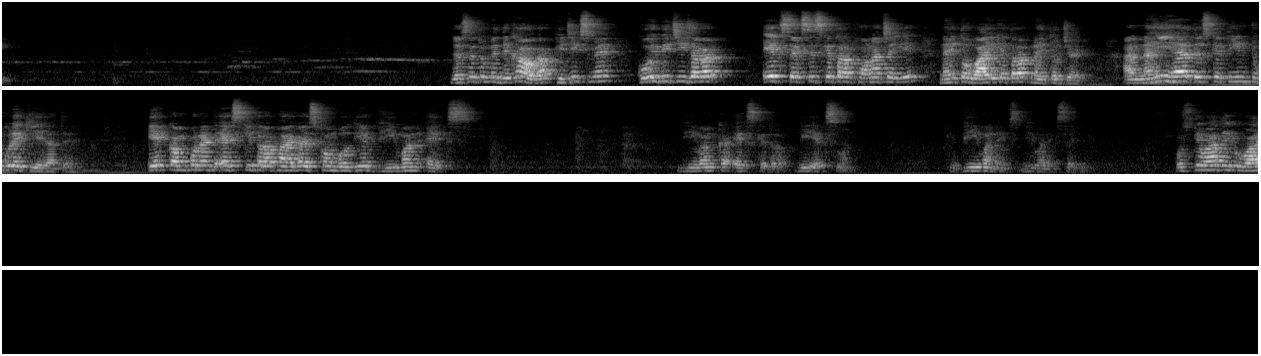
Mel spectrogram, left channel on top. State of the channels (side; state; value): right; silent; 62 dB below the other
